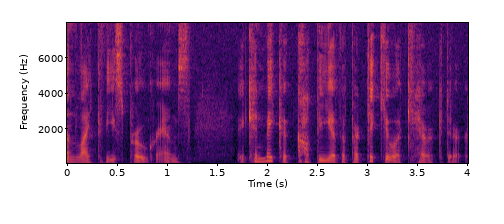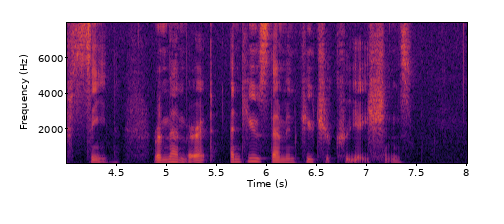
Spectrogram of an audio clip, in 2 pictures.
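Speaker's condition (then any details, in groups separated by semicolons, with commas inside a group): No condition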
